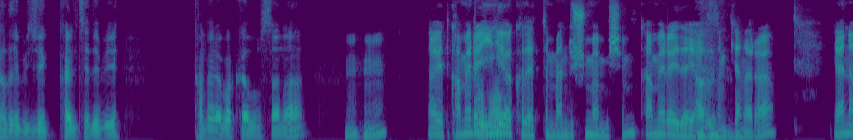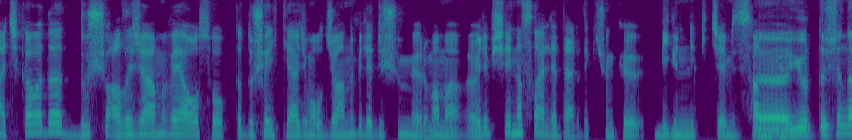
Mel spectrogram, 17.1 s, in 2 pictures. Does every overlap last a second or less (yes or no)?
yes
